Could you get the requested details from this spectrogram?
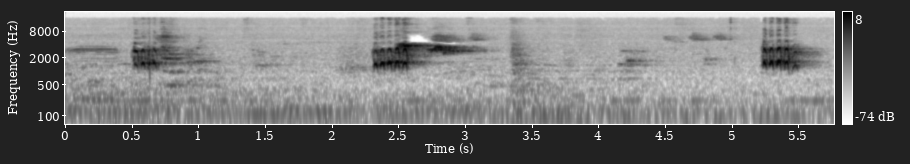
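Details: While bathing, a red-whiskered bulbul (má lỡ cheek, mào lân crest) sings three separated loud chirpy warbled bursts spaced about two seconds apart, with a faint low hum behind.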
